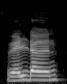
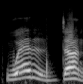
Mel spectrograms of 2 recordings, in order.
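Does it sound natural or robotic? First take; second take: robotic; natural. First: It is said in a flat, robotic tone. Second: It is said in a natural, lively tone.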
